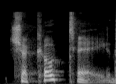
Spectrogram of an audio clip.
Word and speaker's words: Chekote: They spell it C-H-E-K-O-T-E, but it's definitely Chakotay, the way they pronounce it.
